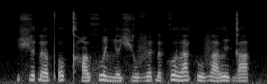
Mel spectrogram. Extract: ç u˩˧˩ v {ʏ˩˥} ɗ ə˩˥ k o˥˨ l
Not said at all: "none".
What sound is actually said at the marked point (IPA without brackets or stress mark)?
ʏ˦˥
